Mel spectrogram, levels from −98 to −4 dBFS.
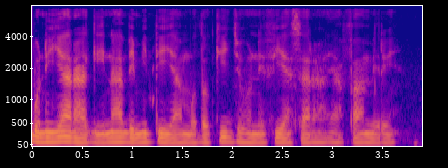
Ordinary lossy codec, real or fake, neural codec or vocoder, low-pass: none; real; none; 7.2 kHz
